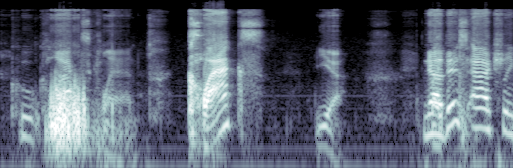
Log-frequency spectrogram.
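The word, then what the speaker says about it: Ku Klux Klan: Ku Klux Clan. Apparently, you're supposed to say K Clax Clan.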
